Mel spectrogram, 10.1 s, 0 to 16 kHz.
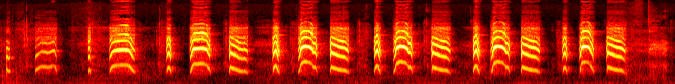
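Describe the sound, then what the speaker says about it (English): California quail calling as a gamebird clock chime, a long run of loud, close, repeated nasal notes in a quick, uneven rhythm, alone with no talk. "7 o'clock is the California quail."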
